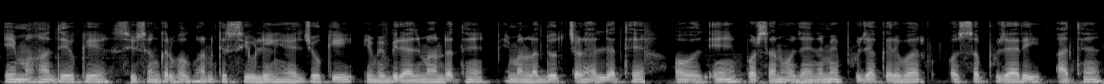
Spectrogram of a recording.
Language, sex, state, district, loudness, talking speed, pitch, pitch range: Hindi, male, Chhattisgarh, Balrampur, -23 LUFS, 185 wpm, 105 Hz, 105-110 Hz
